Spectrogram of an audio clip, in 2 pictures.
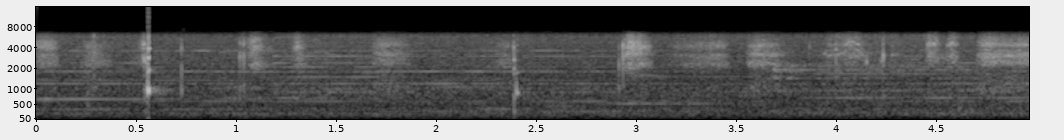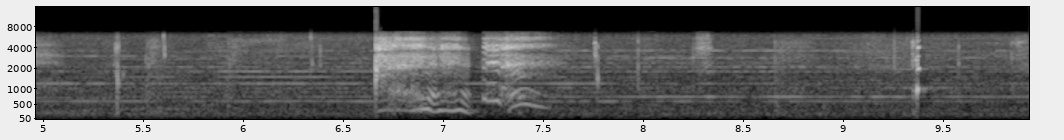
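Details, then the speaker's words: Soft, sharp clicks recurring every couple of seconds in a girl, over background music with a brief burst of voice between. Hiccups. "Hi, cutie. What you doing? Those are hiccups."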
